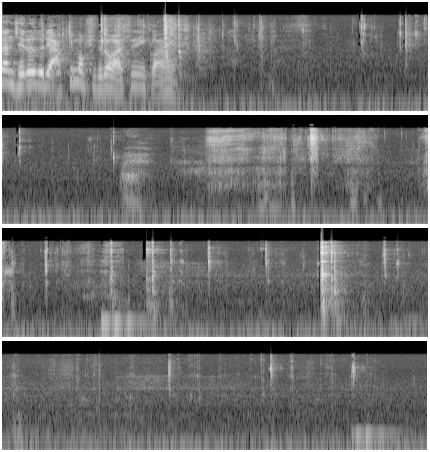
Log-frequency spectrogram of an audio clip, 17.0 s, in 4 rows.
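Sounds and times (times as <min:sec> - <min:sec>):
wet chewing: 0:01.0 - 0:05.5, 0:06.3 - 0:17.0
lip smacks and clicks: 0:02.2 - 0:05.4, 0:14.4 - 0:16.6.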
